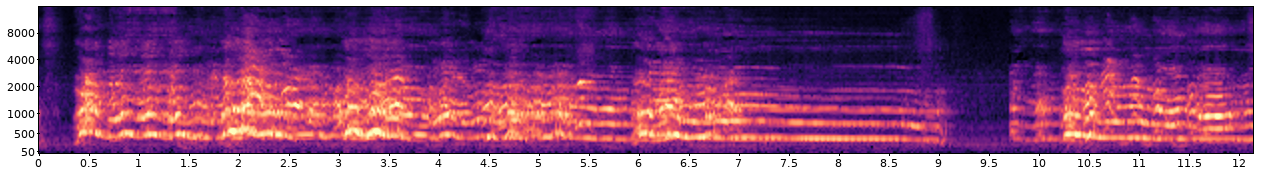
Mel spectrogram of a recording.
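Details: Shanty and Yuna, two pet dogs, sustain overlapping howls with quavering, bending pitch, the final long note holding steady before a short pause and a fresh round of howling.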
